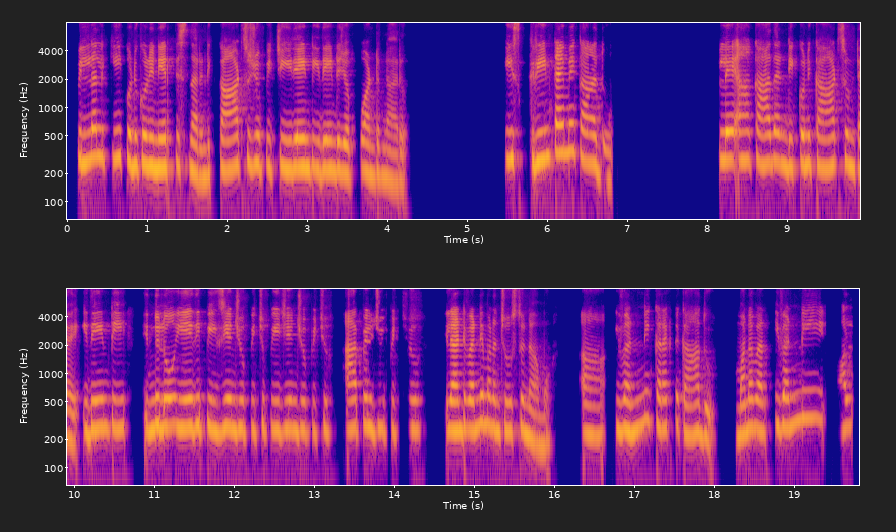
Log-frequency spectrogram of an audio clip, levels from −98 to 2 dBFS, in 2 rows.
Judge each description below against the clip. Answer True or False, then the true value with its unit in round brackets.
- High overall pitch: True (255 Hz)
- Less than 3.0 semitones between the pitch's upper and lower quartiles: True (2.5 semitones)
